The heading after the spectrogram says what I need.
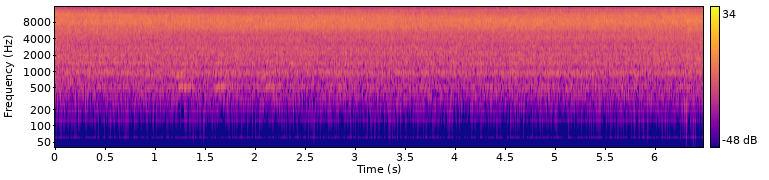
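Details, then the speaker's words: Over-the-range microwave exhaust fan heard outdoors at the newly installed wall vent cap: soft, steady rush of air with no rattle or flutter; normal airflow. "Well, you can certainly hear it working."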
